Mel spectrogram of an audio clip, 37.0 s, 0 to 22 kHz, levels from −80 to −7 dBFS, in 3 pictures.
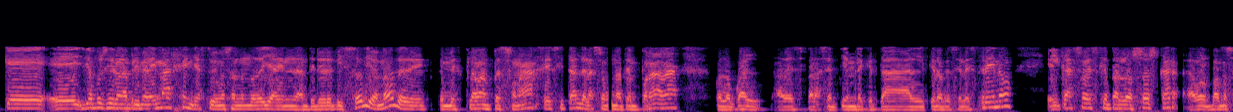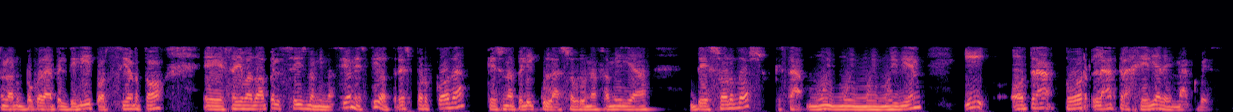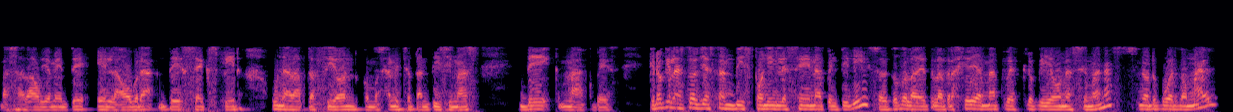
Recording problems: distortion; heavy; 6 dB below the speech
garbled, watery; badly; nothing above 4 kHz
choppy; occasionally; at 6 s; 2% of the speech affected

